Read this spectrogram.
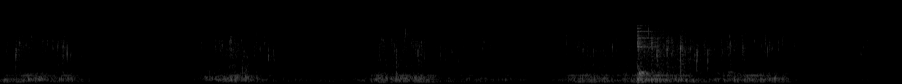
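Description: Eggs sizzle and crackle in hot oil in a pan.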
